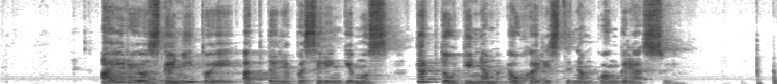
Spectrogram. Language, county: Lithuanian, Vilnius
